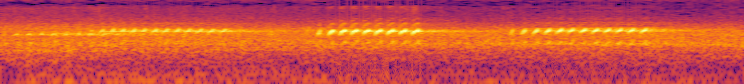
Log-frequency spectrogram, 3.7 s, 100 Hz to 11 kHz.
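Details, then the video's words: New England frog song from May 11, 2023: three rapid pulsed trills follow one another within four seconds, the middle one loudest and sharply beaded, set against a softer continuous chorus. "Frog Songs - New England, May, 2023"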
